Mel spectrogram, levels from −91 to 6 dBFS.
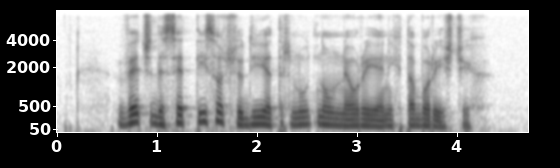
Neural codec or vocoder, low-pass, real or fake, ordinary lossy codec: none; 7.2 kHz; real; none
